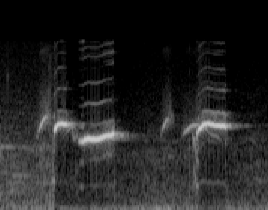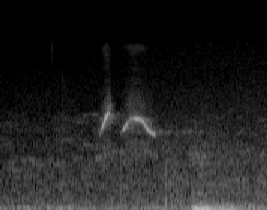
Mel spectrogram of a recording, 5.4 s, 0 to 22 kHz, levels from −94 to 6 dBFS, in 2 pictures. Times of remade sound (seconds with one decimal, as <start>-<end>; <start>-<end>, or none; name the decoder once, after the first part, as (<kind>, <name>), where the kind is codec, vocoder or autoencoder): none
